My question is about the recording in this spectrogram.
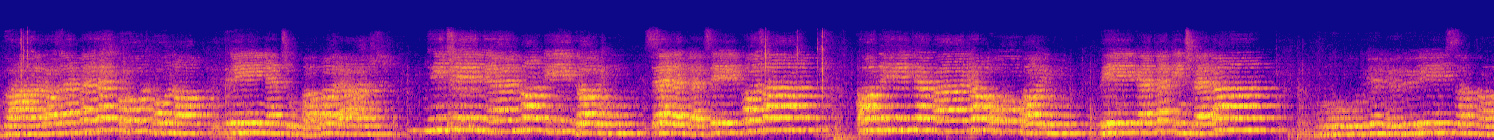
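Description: Choir of girls and young women singing, in sung phrases of about four to five seconds with brief breaks between them.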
